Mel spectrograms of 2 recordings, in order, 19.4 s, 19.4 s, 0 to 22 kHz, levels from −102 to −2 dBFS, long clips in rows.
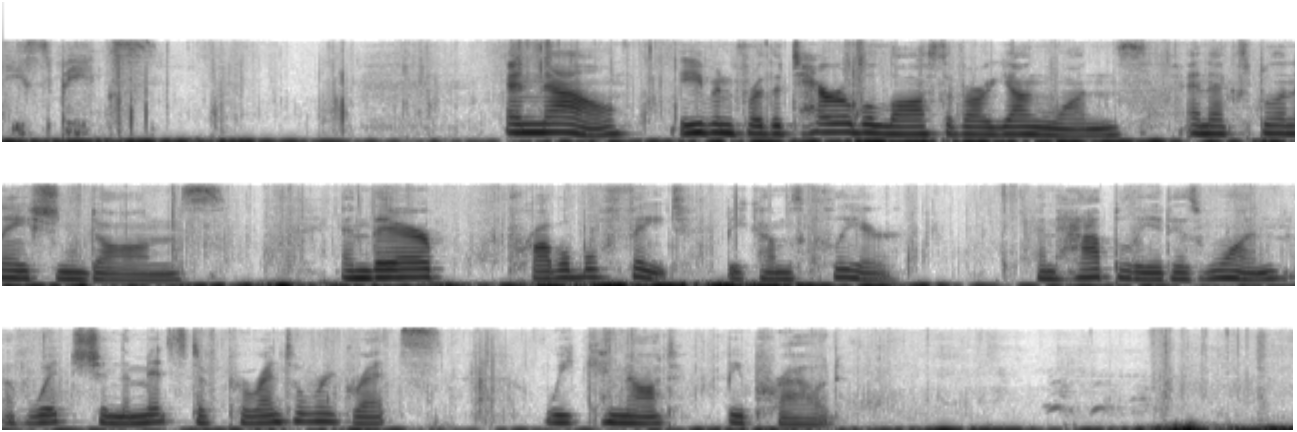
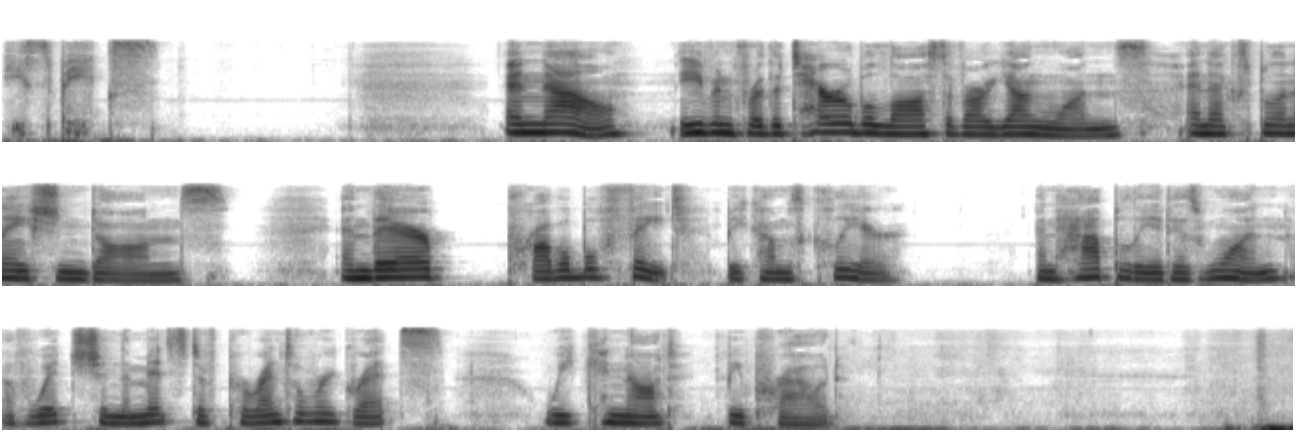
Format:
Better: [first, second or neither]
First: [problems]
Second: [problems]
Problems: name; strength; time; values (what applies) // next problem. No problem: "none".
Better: second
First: background sound (Chirp, tweet); 1 dB above the speech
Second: none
